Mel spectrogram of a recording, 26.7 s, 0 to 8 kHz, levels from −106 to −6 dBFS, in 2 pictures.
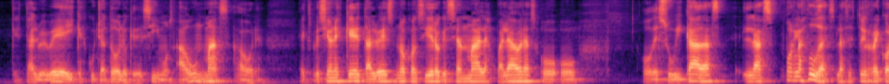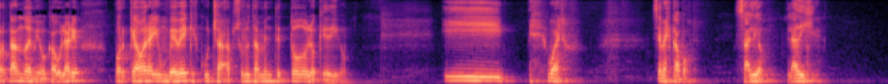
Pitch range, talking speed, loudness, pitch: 100-120 Hz, 130 wpm, -24 LUFS, 110 Hz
